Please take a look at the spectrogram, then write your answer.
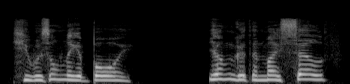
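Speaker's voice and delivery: high, a touch of breaking grief; faltering voice. A narrator's reading. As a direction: voice giving way over her brother. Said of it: "Her voice faltered and broke".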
